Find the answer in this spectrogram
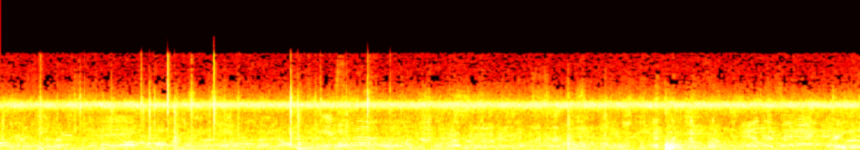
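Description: Indistinct chatter of many voices from spectators and sideline players at a football game, with a few sharp clicks or claps in the first half and a steady high-pitched tone underneath.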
